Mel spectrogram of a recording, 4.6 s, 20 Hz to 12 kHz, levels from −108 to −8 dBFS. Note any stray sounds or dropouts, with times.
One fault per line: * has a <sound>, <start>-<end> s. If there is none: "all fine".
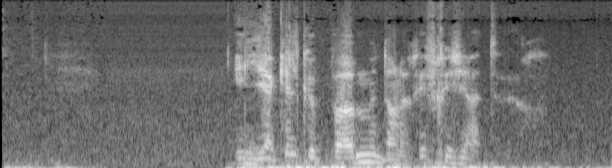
all fine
